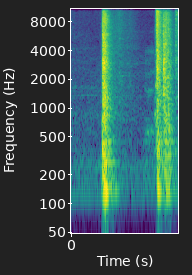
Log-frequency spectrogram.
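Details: Chiropractic drop-table adjustment of the pelvis and sacrum in an adult male with lower-back (lumbar) pain, pelvic subluxation and a leg-length imbalance; two sharp thuds less than a second apart as the drop-table piece releases.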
